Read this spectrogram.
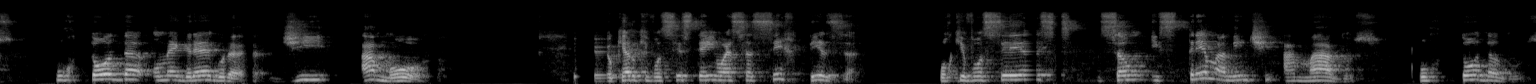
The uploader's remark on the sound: Online via Zoom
